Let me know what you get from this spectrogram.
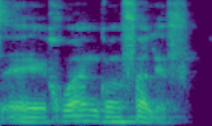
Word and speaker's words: González: Yes, Juan González.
